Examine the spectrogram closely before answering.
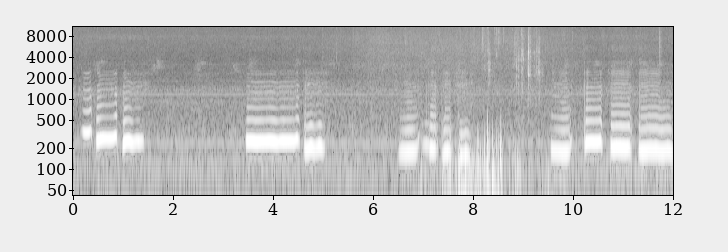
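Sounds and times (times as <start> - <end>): person humming a slow tune: 0.0 - 1.5, 3.4 - 5.2, 6.5 - 8.1, 9.5 - 12.0.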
